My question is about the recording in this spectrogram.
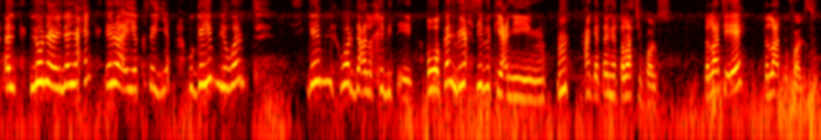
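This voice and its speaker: A high-voiced Egyptian woman with an Egyptian Arabic accent, scolding and mocking at a rapid clip. Her sarcastic rant rolls on without pause, and a steady noise sits under her voice. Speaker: YouTuber.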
